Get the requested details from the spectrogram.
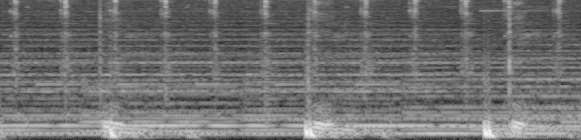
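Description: A steady heartbeat pulses about once per second, three low, thudding beats each trailed by a softer second knock, over a faint, sustained humming drone.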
